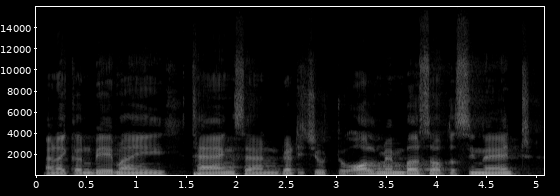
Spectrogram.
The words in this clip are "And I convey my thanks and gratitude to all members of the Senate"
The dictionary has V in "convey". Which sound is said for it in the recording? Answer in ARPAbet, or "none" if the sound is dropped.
B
